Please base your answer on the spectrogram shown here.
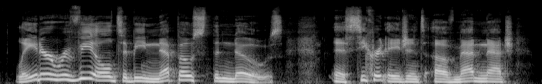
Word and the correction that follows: Nose: Then Nose is pronounced Nows. – Nows.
